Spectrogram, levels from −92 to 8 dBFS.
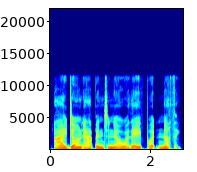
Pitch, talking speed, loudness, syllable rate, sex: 205 Hz, 200 wpm, -16 LUFS, 5.2 syllables/s, female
